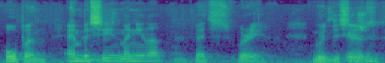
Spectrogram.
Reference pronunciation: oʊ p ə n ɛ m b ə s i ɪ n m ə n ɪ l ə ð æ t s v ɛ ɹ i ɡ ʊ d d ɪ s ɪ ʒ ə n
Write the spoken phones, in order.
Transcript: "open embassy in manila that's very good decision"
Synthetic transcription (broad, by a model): oʊ p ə n ɛ m b ə s i ɪ n m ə n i l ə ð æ t s v ɛ ɹ i ɡ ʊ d d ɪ s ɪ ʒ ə n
